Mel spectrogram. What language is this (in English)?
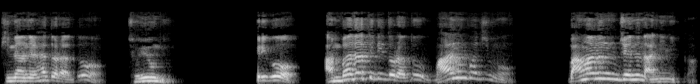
Korean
